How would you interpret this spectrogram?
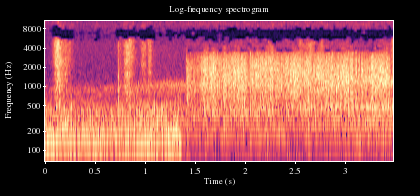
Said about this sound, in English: It sounds like an earthquake.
